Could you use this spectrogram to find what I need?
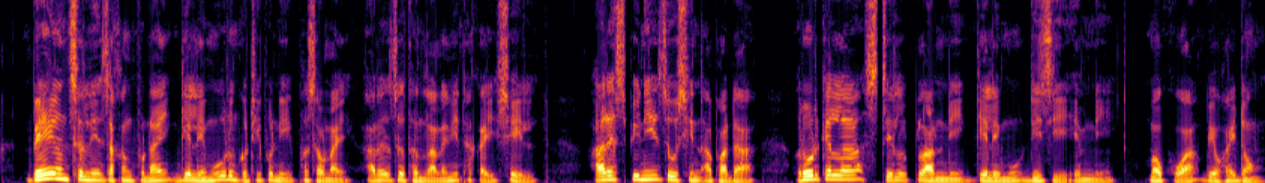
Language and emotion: Bodo, neutral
